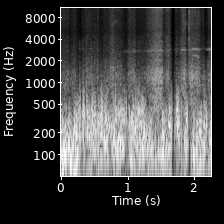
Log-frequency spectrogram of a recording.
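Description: Wind blowing across a camera-mounted microphone, a low rumble that rises and falls unevenly.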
